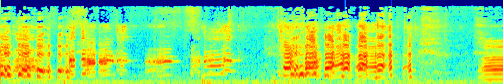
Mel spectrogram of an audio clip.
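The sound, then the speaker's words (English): A person imitates a goose honking, producing many loud, nasal, harmonic honks in choppy bursts separated by short gaps, with a final honk after a brief pause. “goose sounds”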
